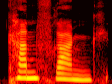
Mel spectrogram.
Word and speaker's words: Canfranc: Die WM in Canfranc. – Hast du schön ausgesprochen.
